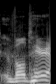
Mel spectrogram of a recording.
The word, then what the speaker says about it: Voltaire: I know I said that right. Voltaire. – Okay, I wasn't going to argue with you. – Fucking asshole. – In fact, Voltaire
